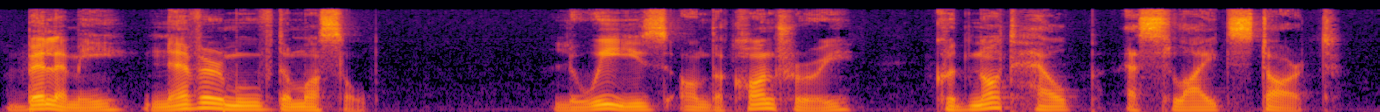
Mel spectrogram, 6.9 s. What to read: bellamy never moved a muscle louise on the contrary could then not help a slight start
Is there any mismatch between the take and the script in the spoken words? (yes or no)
yes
